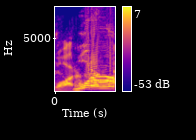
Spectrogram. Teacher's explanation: >> And it often says when the t say two vowel sounds like in the word water. You don't hear a true T, you hear a flap T.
